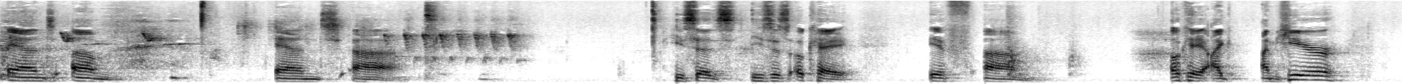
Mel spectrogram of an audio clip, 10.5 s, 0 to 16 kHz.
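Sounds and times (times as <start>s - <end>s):
speech: 0.0s - 1.4s, 2.1s - 3.8s, 5.0s - 7.9s, 8.8s - 10.2s
birds chirping: 0.0s - 4.2s.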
